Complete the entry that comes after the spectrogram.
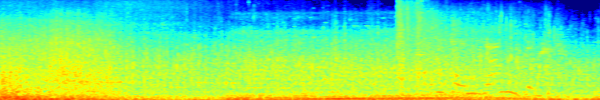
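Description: Gunfire and explosions from War Thunder, a video game, form a dense, rumbling battle din with low booms and bursts under continuous noise, moderately loud throughout, with a few sharper cracks near the end.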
